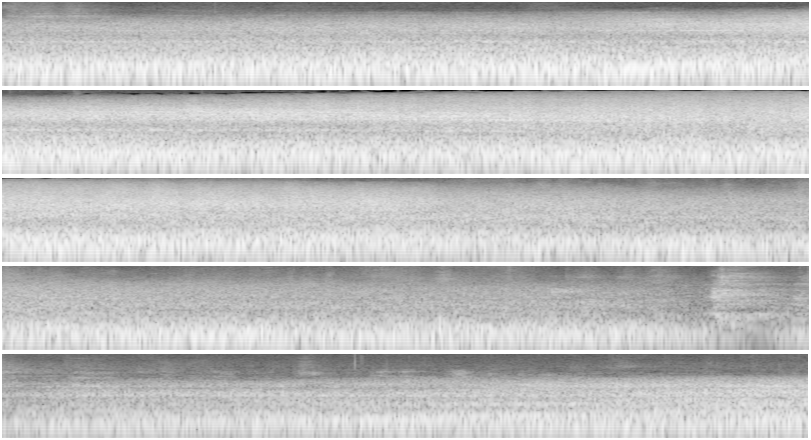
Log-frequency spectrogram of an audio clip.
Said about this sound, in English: When this airplane comes by, sometimes the wing vortices that they take off actually knock them to the ground.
